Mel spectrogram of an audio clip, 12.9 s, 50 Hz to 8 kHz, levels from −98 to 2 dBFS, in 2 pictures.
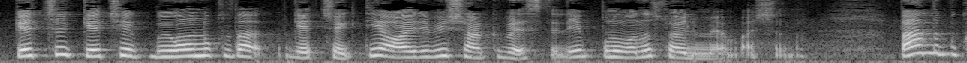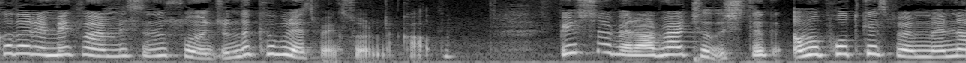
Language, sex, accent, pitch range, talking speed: Turkish, female, native, 250-320 Hz, 150 wpm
